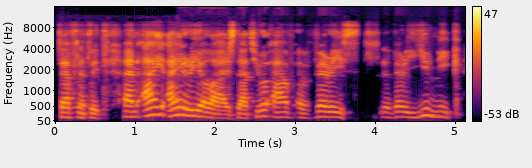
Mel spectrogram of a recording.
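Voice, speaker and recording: A man's voice: fairly high pitch, animated, normal speed, warm tone. A man hosting an interview, speaking with hesitant fillers and slightly non-native phrasing, over a video call. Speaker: host, event organizer. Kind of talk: interview host.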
